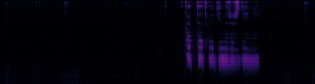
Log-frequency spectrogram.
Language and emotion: Russian, neutral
